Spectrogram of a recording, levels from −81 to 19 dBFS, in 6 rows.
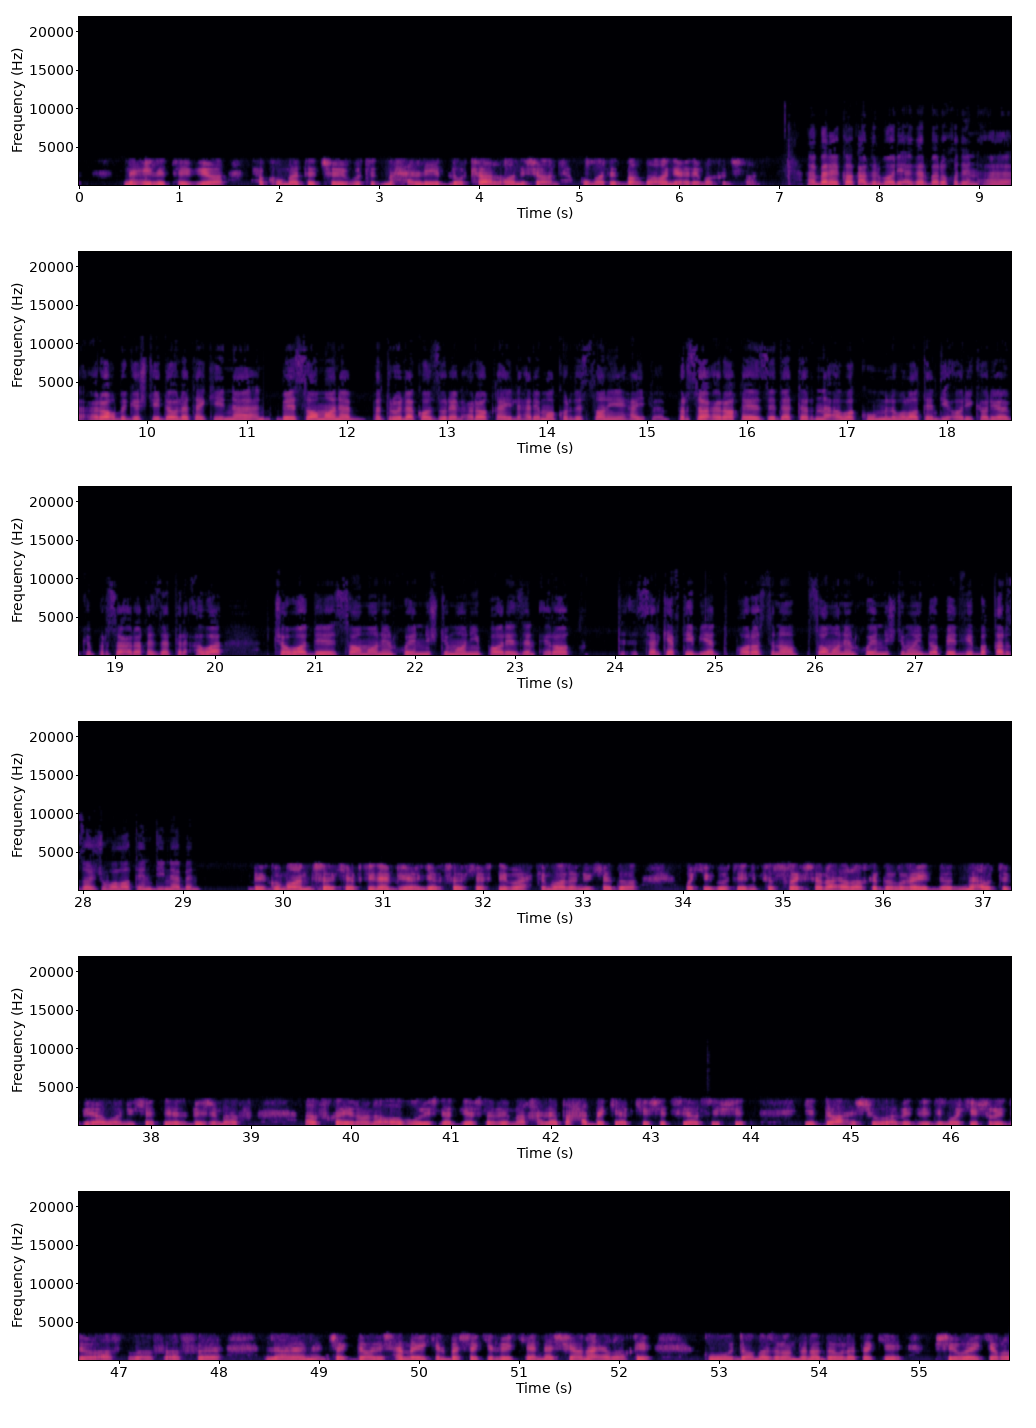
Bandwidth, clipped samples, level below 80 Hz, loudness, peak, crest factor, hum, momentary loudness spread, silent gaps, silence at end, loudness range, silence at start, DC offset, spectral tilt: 10.5 kHz; under 0.1%; -78 dBFS; -31 LUFS; -10 dBFS; 20 dB; none; 8 LU; none; 0 s; 3 LU; 0.45 s; under 0.1%; -6 dB/octave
